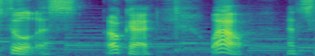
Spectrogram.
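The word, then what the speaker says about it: Thewlis: How the hell do you pronounce that name? David F. Let me say David Fool. Yeah, I I've I've got no idea. Let's see. Pronunciation. Okay. Oh, is it foolless? Actually, I might be correct. Let me Let me see. It has it on Google right here. It is foolless.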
